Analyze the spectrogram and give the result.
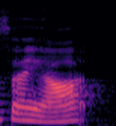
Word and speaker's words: Ayat: My name is Ayat, pronounced like the boat, a yacht.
